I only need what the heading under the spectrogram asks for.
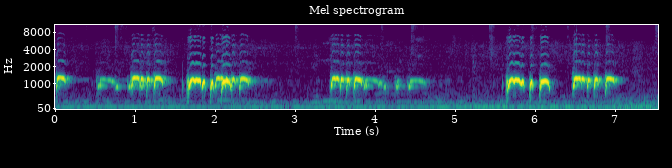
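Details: Lively local zebra dove song meant to attract rivals: bursts of quick, rolling, bubbling coos in several phrases separated by short gaps, some phrases rippling and others clipped, over a constant low hum.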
